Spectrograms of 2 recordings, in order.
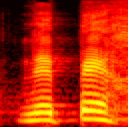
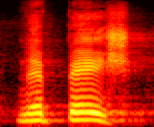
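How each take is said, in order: First: The word ends with a throaty 'j' sound. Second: The word ends with a 'sh' sound. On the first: "En el hebreo se pronuncia la S H como J" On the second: "como suena"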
